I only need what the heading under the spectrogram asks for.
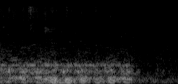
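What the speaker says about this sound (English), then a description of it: "So this machine, and actually many of the Brother machines, can actually sew directionally." A Brother sewing machine stitching forward, a fast, steady mechanical whirr with rapid needle pulses for just over a second before it stops.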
